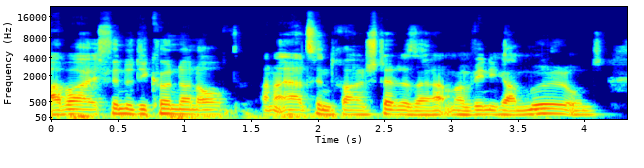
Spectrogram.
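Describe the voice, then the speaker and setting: In a very clean recording with a silent background, a man talks at a fairly quick pace in a medium pitch with monotone, flat intonation. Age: young. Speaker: podcast co-host, local politician. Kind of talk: casual chat.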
